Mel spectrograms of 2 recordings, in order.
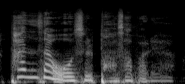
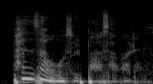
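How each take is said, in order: First: Said in the usual way. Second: Whispered. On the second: Acted. Whispered first take.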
